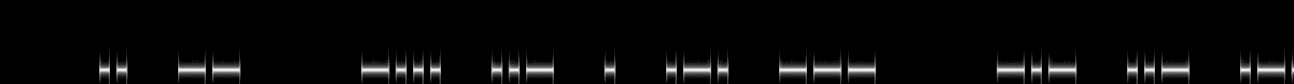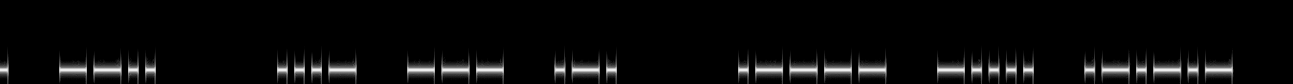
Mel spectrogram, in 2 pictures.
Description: Morse code, heard as a keyed tone, about 14 wpm, spaced as for 10 wpm, 680 Hz. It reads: IM BUERO KURZ VOR 16.
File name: Witz-28-Oktober-2025-50-F70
